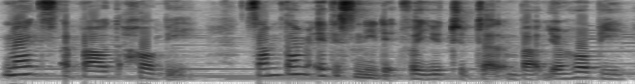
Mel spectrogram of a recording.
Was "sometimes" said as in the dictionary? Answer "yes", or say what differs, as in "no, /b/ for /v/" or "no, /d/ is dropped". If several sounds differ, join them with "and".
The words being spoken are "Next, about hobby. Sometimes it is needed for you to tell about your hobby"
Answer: no, /z/ is dropped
